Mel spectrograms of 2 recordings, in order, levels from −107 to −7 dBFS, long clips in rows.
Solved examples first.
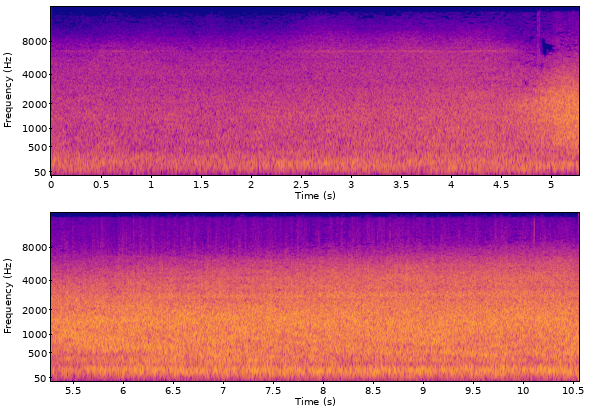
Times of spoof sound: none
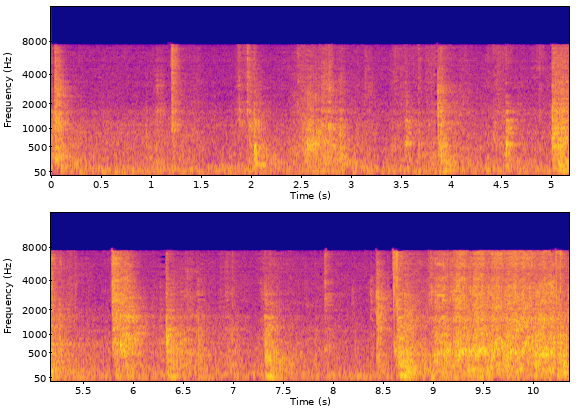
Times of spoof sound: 0.0-10.4 (vocoder, Vocos)

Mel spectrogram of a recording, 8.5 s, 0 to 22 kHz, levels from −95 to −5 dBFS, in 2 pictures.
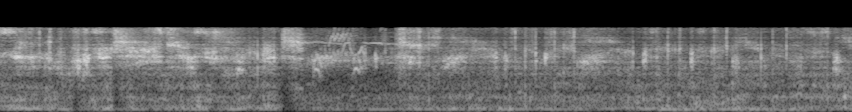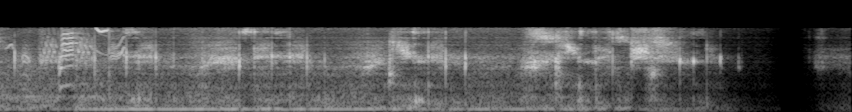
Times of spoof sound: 0.0-1.5 (codec, SNAC); 2.0-4.3; 4.9-8.5

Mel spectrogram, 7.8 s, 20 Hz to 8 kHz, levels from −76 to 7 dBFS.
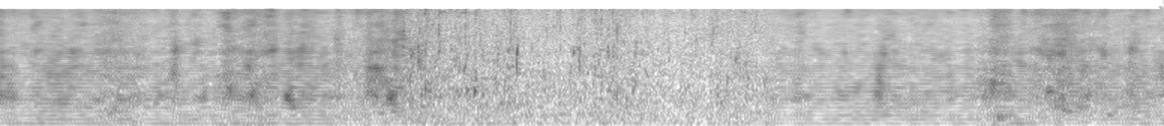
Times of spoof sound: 0.0-2.7 (vocoder, Vocos); 5.1-7.8

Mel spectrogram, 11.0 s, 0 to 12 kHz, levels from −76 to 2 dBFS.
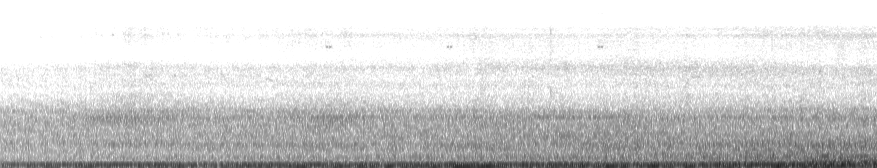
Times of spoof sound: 4.2-5.4 (autoencoder, DAC-VAE)

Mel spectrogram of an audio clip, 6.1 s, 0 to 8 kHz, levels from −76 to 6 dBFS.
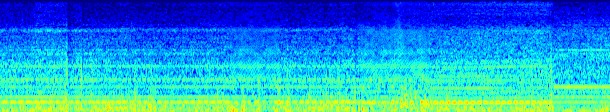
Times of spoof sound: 2.3-2.8 (vocoder, Vocos); 3.6-4.3

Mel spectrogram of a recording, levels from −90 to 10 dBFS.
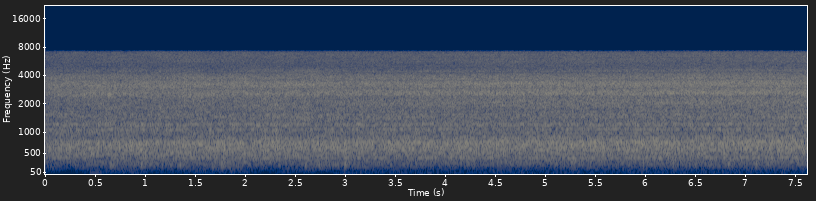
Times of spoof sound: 0.0-2.9 (codec, DAC)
